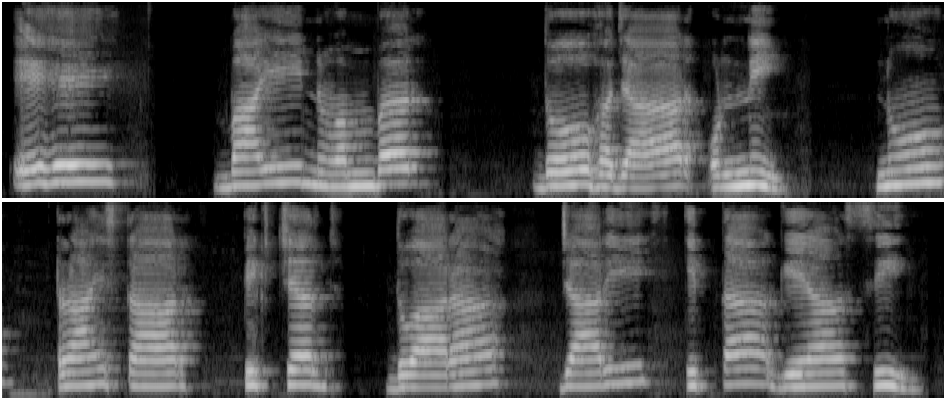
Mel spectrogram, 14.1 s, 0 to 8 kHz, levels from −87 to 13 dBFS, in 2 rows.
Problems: constant background noise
